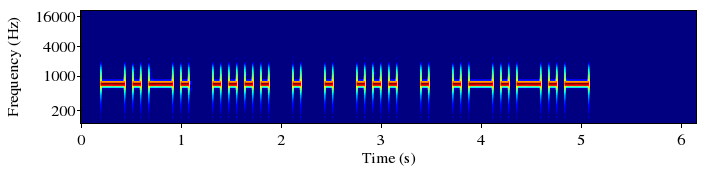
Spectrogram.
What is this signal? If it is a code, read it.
Morse code, heard as a keyed tone, about 15 wpm, 700 Hz. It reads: CHEESE.
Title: Easy Phrases 15wpm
